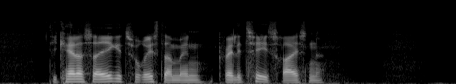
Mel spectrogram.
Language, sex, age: Danish, male, 31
